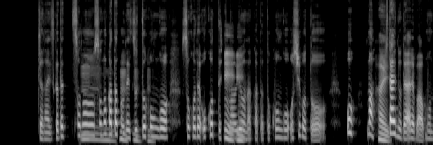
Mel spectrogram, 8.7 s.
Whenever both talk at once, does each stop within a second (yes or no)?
no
